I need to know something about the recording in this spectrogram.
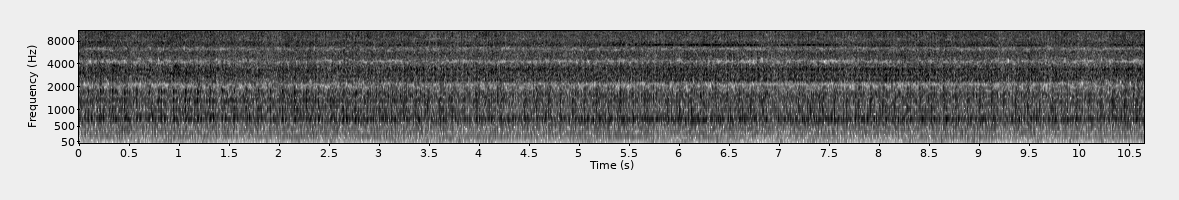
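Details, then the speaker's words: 2004 Toyota Corolla after a full engine rebuild (pistons, timing chain and tensioner, valves, VVT) on 15W-30 oil, still with a continuous loose tapping of about three a second that rises and falls with throttle and was present before the rebuild. Engine knocking. "esse defeito esse barulho começou antes de fazer o motor fiz um motor do carro barulho contínuo pode ver que ele aumenta e diminui quando acelera"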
